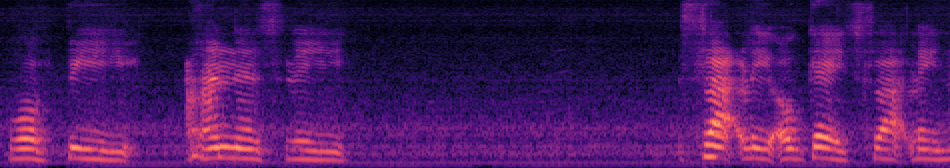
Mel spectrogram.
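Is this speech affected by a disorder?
Yes: mild cerebral palsy.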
